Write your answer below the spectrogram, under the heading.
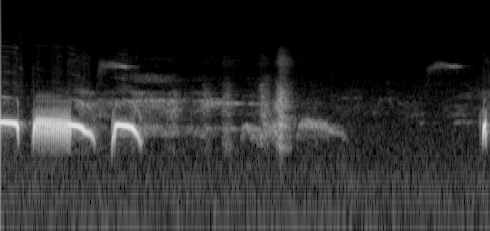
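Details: Lure spotted dove calling wild doves in the thúc bổi style. A loud burry coo and a down-slurred coo end a phrase. Softer, fainter cooing follows, then a brief clipped note.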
